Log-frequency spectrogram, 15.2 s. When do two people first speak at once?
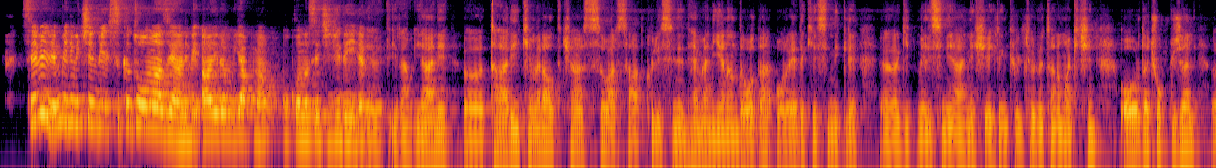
none

